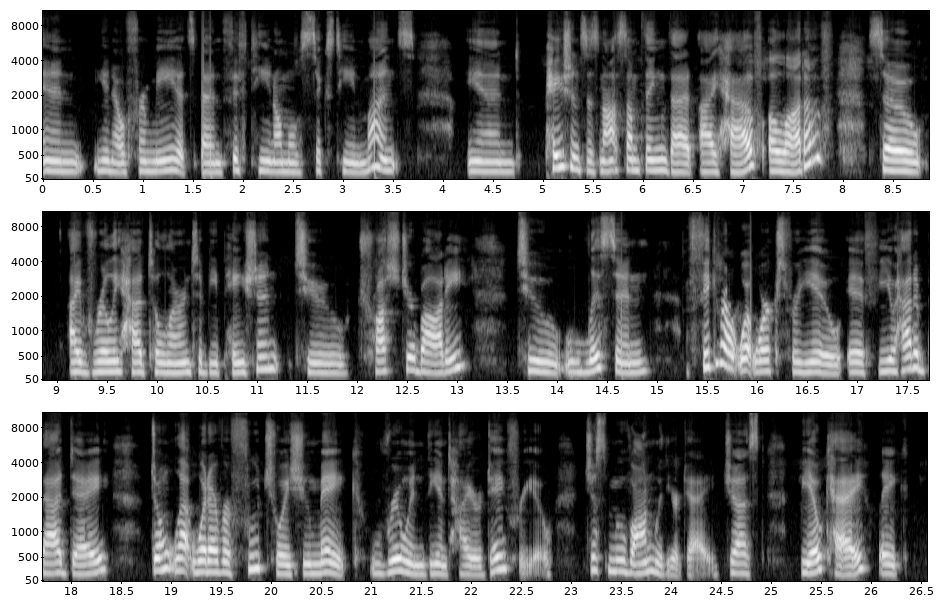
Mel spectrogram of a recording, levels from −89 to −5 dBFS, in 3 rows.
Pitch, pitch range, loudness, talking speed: 195 Hz, 185-225 Hz, -19 LUFS, 165 wpm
